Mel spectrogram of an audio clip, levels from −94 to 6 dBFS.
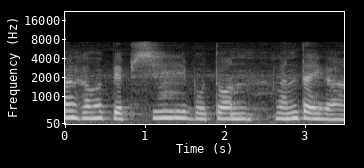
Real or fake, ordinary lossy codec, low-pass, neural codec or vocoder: fake; none; 7.2 kHz; vocoder, 44.1 kHz, 128 mel bands, Pupu-Vocoder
